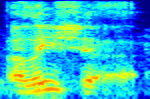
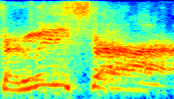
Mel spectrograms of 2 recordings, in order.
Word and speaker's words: Alisa: So, your creator is Alicia and uh it's Alisa. Alisa, I said a name wrong.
